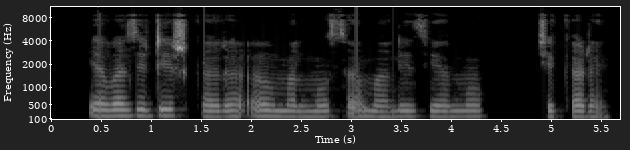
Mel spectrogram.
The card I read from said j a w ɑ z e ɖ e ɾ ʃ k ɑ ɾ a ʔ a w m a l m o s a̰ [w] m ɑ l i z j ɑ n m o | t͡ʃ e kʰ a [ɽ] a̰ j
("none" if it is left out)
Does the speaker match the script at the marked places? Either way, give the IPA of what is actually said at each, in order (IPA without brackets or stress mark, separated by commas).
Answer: none, ɽ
